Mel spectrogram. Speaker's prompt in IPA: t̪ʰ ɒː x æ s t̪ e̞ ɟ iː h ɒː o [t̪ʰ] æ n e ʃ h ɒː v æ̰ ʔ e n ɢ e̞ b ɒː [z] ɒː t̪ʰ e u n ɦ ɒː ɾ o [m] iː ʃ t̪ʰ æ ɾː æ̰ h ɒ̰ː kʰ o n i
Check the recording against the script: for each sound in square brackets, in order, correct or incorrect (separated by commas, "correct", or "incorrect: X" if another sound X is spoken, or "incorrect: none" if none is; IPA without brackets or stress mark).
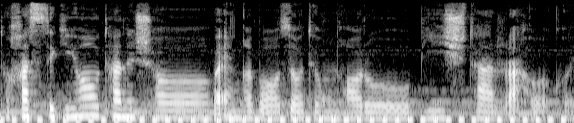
correct, correct, incorrect: b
